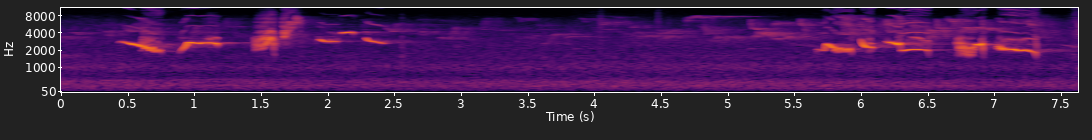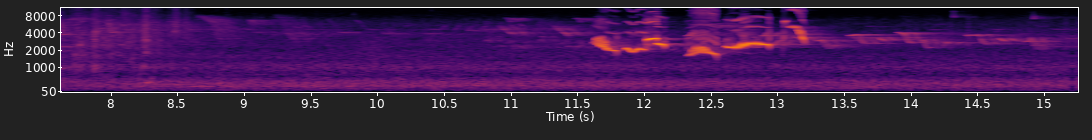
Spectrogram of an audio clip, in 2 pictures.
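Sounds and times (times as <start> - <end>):
common blackbird singing: 0.0 - 3.0, 3.6 - 7.8, 10.8 - 15.2.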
